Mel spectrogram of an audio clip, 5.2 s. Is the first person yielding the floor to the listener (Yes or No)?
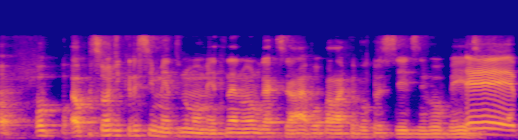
Yes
